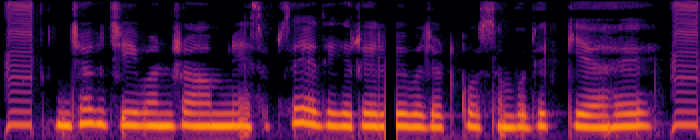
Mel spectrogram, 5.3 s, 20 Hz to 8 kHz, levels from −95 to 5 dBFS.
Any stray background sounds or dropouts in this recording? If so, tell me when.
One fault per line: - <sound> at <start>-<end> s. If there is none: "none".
- dropout at 2.9-3.0 s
